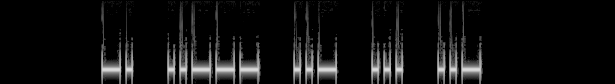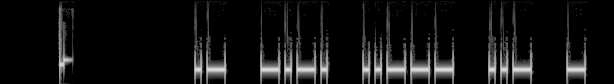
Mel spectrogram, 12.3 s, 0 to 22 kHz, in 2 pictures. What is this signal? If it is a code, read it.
Morse code, heard as a keyed tone, about 20 wpm, spaced as for 14 wpm, 700 Hz. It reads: N2USU AC2UT
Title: 128 Lesson 21g - Number 6 - Call Signs 20wpm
